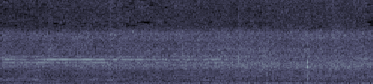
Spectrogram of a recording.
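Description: Steady street noise: traffic rumble under background voices.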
